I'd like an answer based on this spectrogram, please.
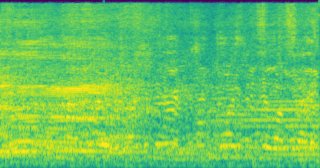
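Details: Sahiwal bull calf at a cattle market, bought by a farmer from Cumilla, Bangladesh; a steady, low, drawn-out moo runs through the clip beneath loud, overlapping bargaining voices.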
